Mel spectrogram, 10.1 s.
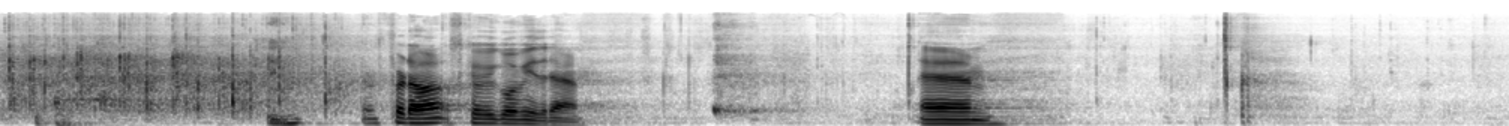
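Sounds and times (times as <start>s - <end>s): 
audience clapping: 0.0s - 3.3s
speech: 2.4s - 4.0s, 6.1s - 6.8s.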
